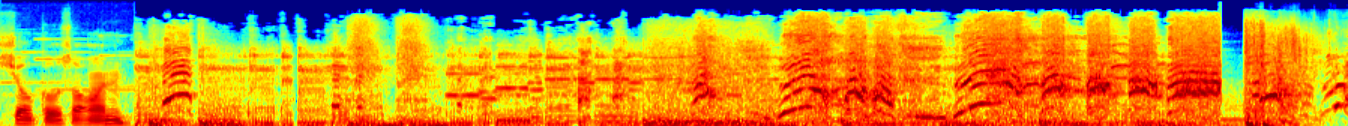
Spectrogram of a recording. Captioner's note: insane laughing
